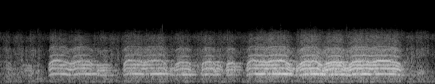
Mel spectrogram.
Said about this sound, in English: Look up ahead! An hombre on white horse, right in the middle of the trestle! Blow the whistle! That won't do any good, but I'll do it!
